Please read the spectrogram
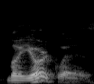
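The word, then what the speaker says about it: Bojorquez: I'm embarrassed of this, but I never asked him the pronunciation of his last name, man. All right. Bjorquez. Is that how you say it? Bjorquez.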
